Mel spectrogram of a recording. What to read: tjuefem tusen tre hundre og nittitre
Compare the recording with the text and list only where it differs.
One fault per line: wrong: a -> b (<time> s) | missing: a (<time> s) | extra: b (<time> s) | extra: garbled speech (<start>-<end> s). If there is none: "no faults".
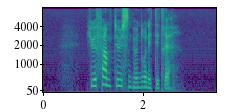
missing: tre (1.8 s)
